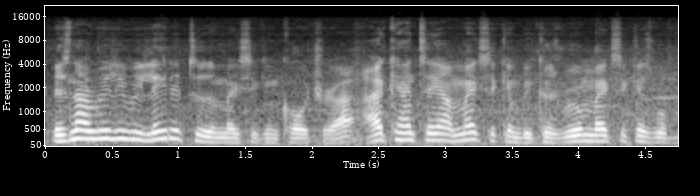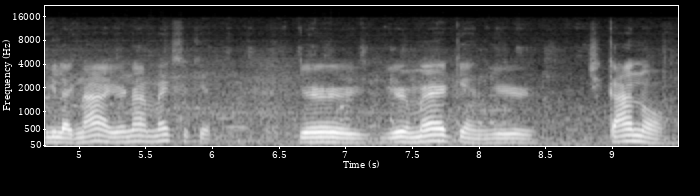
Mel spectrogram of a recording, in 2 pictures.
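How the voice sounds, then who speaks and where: A man's voice: on the high side, lively intonation, brisk, darkish tone, slight background noise. A man from South Central Los Angeles, answering interview questions casually and hesitantly, often restarting his sentences.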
